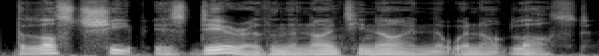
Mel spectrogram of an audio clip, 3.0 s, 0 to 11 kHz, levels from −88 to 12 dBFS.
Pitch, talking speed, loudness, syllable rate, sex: 100 Hz, 240 wpm, -18 LUFS, 5.8 syllables/s, male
